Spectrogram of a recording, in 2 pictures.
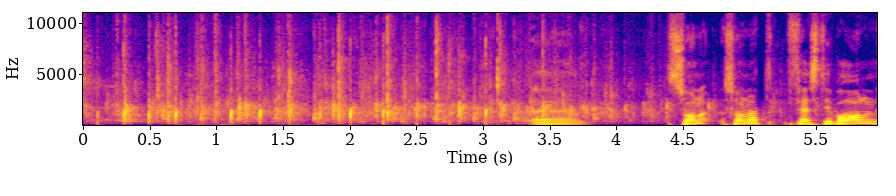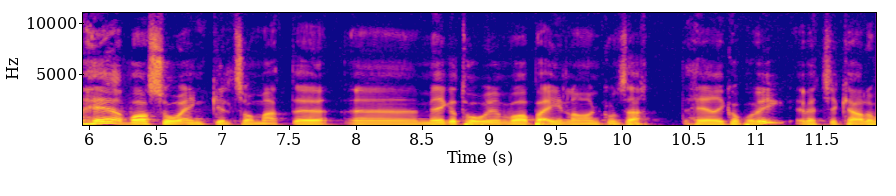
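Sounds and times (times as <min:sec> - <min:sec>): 
small audience applause in a bar: 0:00.0 - 0:05.7
speech: 0:03.4 - 0:11.8.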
